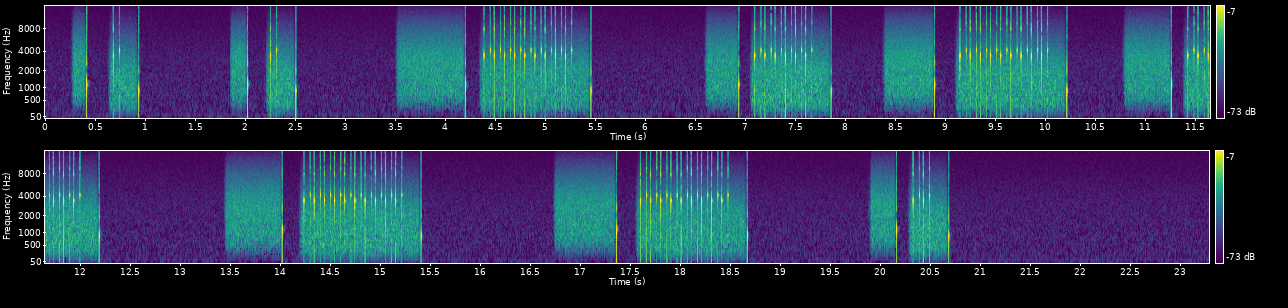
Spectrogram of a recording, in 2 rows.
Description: Pulse dialling, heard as a rotary dial, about 10 pulses a second. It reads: 1 1 9 6 9 6 0 9 2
